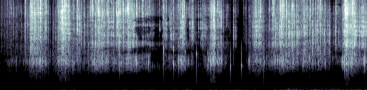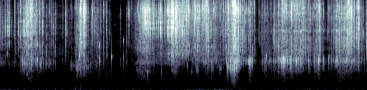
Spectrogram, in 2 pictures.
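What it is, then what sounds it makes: Glass jar of water beads. A medium glass jar with a yellow plastic lid and a paper label, filled with colorful water beads, is held in both hands while long nails scratch the label and tap the glass. The result is dense, bright, crunchy scratching and crinkling with quick taps, coming in bursts with brief pauses.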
